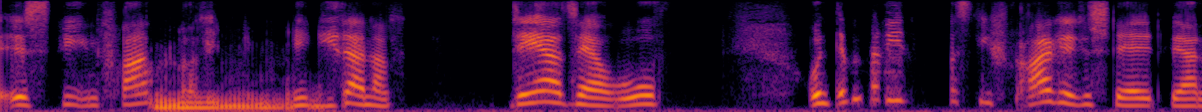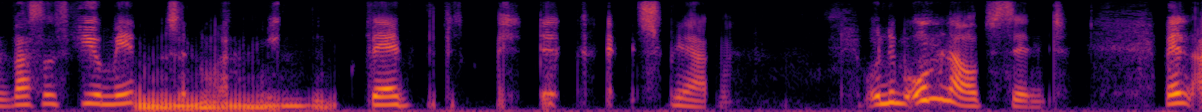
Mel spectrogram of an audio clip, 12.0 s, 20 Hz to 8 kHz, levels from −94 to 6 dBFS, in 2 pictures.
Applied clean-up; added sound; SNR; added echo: neural diffusion model UNIVERSE++.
